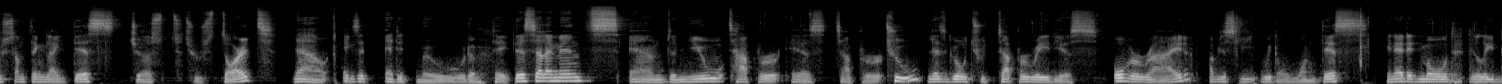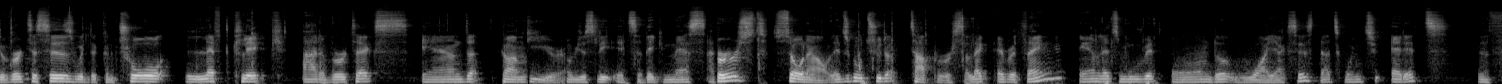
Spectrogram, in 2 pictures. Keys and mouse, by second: 0.9 g, 1.8 Tab, 2.2-2.7 middle drag, 5.5-6.0 middle drag, 7.5 click, 7.9 click, 10.3 click, 11.9 middle click, 12.3 Tab, 13.5 a, 13.7 Delete, 14.8 shift+middle click, 15.1 middle click, 17.0 shift+middle click, 18.2 e, 19.9 right click, 19.9 g, 20.1 right click, 20.2 g, 21.2 g, 22.6 Tab, 23.2 right click, 23.9 shift+middle click, 24.6 a, 26.0 g, 29.7-30.0 drag.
